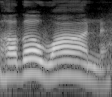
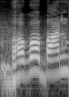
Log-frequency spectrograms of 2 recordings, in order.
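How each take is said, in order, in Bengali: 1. শেষ অক্ষরটি w দিয়ে শুরু। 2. শেষ অক্ষরটি b দিয়ে শুরু। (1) "বলবো যে ভগবান" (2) "ভগবান বলবো না"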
